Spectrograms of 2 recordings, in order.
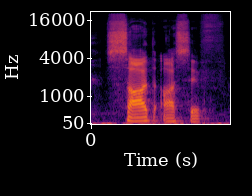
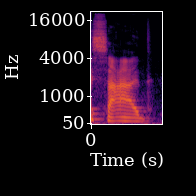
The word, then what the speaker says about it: Saad: like it's actually like if I had to say it like in the most like Pakistani way, it's like Saad Asif.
